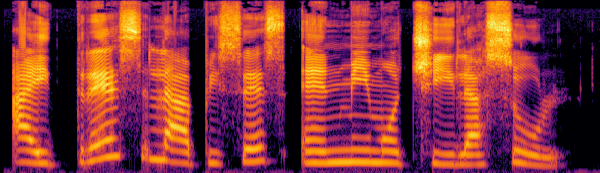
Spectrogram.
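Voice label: hay Tres Lapices En Mi Mochila Azul, Spanish, female, slow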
